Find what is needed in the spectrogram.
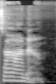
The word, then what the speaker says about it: Sinai: I mean, in a way, I mean, and Dr. Sinai, I called her Sinai. Is that how you pronounced it or no? – I in my head, she's Sana.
